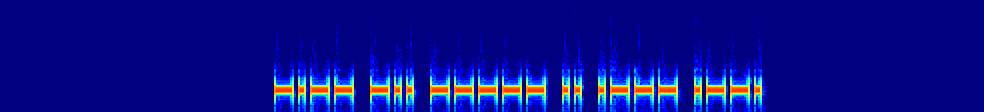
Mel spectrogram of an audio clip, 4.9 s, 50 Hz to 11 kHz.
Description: Morse code, heard as a keyed tone, about 39 wpm, 700 Hz. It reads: YD0IJP
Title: DXCC-100 Call Signs - 6 Characters - 40wpm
